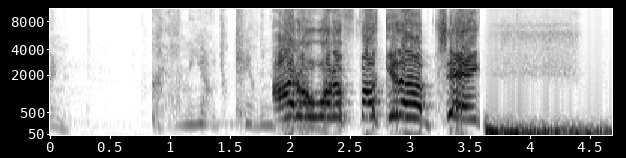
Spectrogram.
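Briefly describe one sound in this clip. A man pleads desperately and quickly.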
